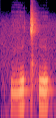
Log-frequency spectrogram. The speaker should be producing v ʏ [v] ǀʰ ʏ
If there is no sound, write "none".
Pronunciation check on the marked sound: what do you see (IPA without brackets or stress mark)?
none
